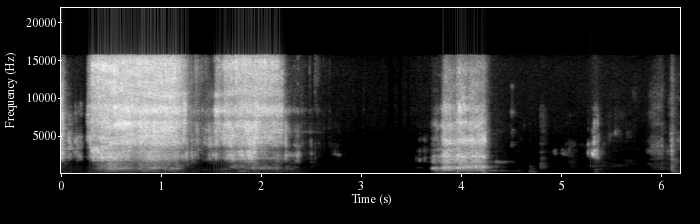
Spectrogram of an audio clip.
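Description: Water hissing from a garden hose spray nozzle in short bursts as a handful of stones is rinsed, two longer bursts followed by a shorter one about four seconds in.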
